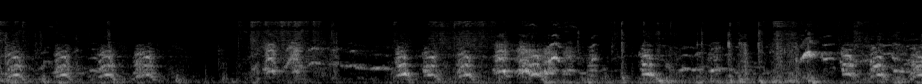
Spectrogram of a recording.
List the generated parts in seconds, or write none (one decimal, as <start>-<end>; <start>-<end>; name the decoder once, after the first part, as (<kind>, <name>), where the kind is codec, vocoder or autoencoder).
1.4-2.1 (vocoder, Vocos); 3.6-5.5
